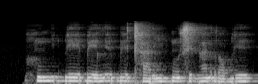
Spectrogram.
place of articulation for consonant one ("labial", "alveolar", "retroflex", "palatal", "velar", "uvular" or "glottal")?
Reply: glottal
